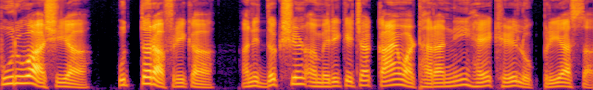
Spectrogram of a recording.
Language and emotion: Goan Konkani, neutral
